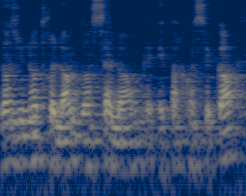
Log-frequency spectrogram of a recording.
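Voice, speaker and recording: With a Greek accent, a man speaks in fairly even intonation. Audible room echo and noticeable background noise fill the recording. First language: Greek (speaking French). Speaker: writer. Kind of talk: interview. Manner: halting.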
